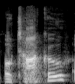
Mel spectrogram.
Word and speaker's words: otaku: Otaku? – Otaku, that's correct. Good pronunciation, okay, by the way.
